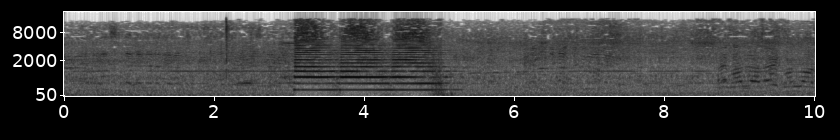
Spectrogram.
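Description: Passenger launch's horn sounding one long steady blast of about two seconds, starting about three seconds in, over a low rumble and scattered voices: the signal of the launch leaving the ghat.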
